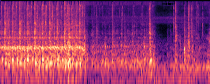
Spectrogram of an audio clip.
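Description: An embroidery sewing machine stitches jump threads, its steady rapid whir loud and close for a moment before dropping to a quieter, continuous run with a few light clicks.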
